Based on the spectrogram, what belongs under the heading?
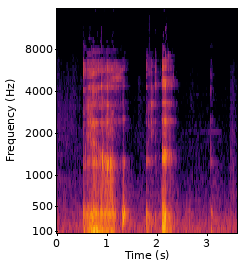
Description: was so drunk making this, these r weak i need someone to teach me how to do them longer and better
